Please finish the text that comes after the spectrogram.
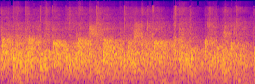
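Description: An audience claps and applauds steadily for a sanitary pad presentation, a dense, even wash of hand claps that holds for the whole stretch with no voices on top.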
